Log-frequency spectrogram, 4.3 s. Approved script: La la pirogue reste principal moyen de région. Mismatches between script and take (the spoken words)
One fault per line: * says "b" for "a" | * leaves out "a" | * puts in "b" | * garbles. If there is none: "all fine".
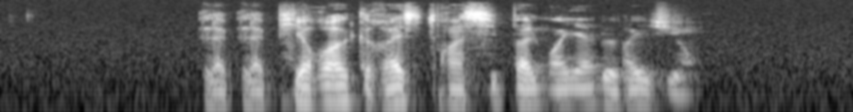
all fine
